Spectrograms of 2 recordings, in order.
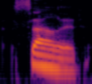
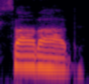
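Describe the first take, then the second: First: The second syllable is short and weak. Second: The second syllable is full and strong. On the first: The speaker calls it right. "we still say salad" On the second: The speaker calls it wrong. "instead of salad"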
